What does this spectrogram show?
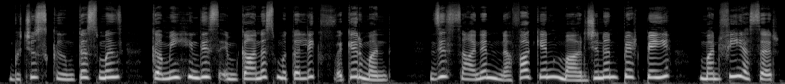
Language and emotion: Kashmiri, fearful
